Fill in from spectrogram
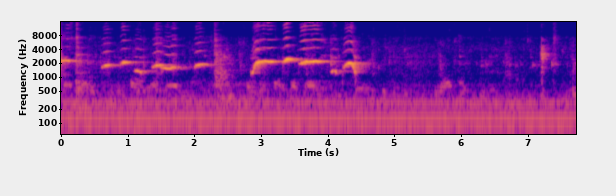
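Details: A male cockatiel sings his favourite song, The Sounds of Silence, as a string of pure whistled notes with upward slides for about four seconds, then near quiet with one faint chirp, a constant low hum underneath.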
